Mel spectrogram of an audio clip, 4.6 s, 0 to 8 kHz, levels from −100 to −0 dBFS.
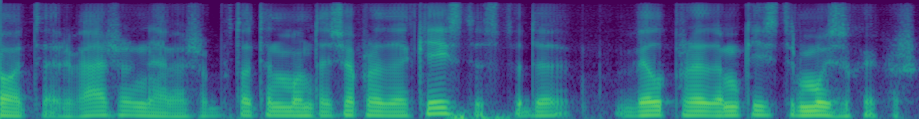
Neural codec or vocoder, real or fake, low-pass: codec, 16 kHz, about 1 kbps, DyCAST, with the encoder's durations; fake; 7.2 kHz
